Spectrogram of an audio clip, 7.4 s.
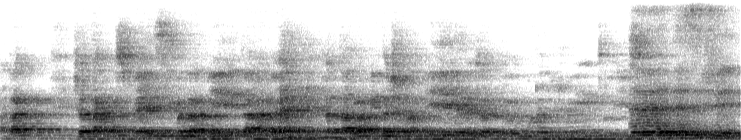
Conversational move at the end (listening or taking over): taking over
